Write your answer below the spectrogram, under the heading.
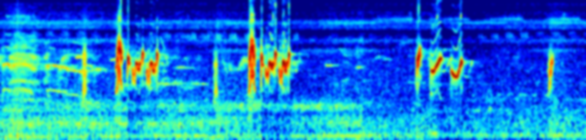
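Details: Sooty-headed bulbul in full song, luring wild bulbuls during trapping practice: repeated short phrases of bouncy, wavering whistles every two seconds or so, each a rapid cluster of three to four notes.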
